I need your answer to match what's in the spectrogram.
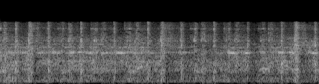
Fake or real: real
